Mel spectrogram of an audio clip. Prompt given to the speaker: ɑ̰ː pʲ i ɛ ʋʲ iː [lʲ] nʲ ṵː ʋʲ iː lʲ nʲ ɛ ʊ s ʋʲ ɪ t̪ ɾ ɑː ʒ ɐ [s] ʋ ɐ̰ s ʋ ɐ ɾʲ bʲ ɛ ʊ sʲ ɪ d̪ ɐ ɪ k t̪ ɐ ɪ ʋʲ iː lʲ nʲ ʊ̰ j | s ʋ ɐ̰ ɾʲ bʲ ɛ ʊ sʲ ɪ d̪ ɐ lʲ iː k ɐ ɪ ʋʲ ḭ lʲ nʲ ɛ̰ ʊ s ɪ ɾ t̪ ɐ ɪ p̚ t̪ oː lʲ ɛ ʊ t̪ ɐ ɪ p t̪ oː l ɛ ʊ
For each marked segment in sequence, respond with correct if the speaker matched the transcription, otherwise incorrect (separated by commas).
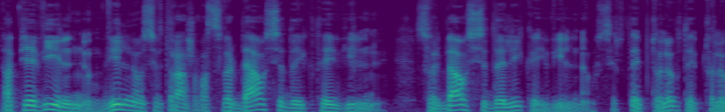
correct, incorrect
